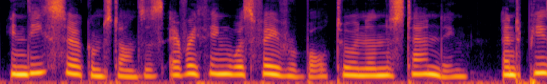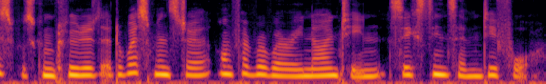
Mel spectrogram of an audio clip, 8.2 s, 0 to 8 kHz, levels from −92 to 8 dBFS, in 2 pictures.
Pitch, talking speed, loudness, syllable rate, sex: 220 Hz, 145 wpm, -16 LUFS, 6.0 syllables/s, female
